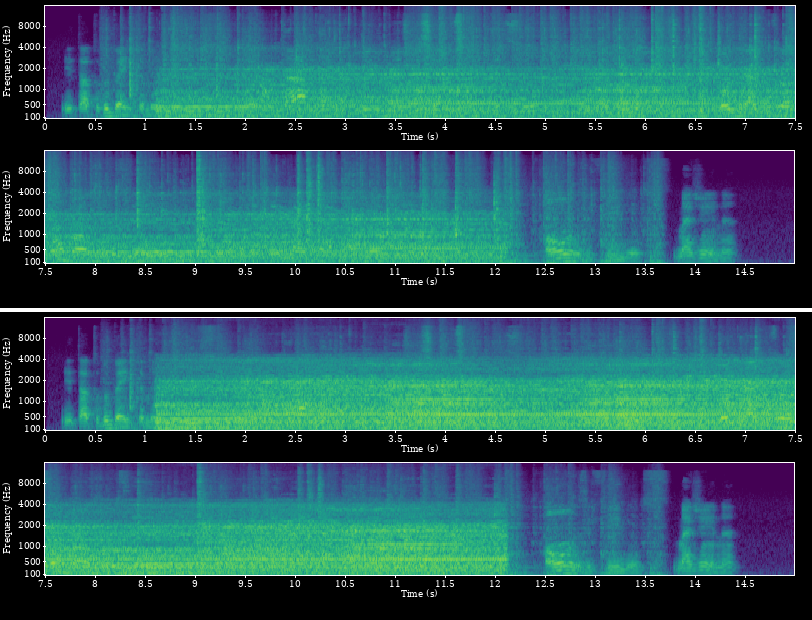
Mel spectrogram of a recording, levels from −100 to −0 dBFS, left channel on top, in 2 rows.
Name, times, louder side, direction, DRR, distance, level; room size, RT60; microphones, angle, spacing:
voice 1, 0.2-2.2 5.4-5.9 6.7-11.6 12.5-14.4, right 1 dB, 25° right, 0.6 m, -32 dB
sound 1, 0.5-13.7, left 4 dB, 55° left, 0.5 m, -37 dB
sound 2, 1.1-12.1, right 7 dB, 60° right, 0.3 m, -23 dB
voice 2, 2.1-5.0 5.7-6.0, left 2 dB, 80° left, 1.0 m, -34 dB
2.3 x 2.2 x 2.5 m
head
